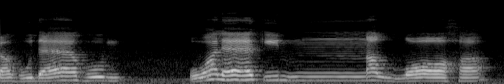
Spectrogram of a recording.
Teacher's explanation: نون مشدد ہے، غنہ کیجئے اور لام کو پر کیجئے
